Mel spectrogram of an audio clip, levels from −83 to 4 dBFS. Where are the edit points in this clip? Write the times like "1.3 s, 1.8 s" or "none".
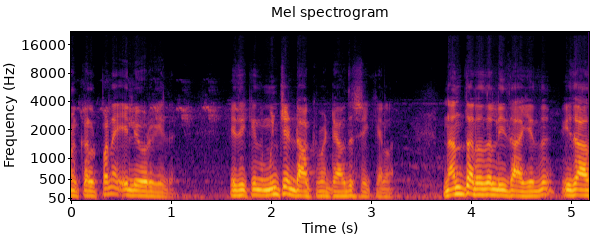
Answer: none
